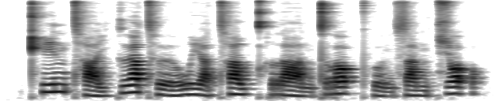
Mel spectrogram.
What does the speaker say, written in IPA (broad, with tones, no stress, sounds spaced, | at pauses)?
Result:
kʰ i˥˩ n tʰ a˩˦ j k ɯ˥˩ a̯ tʰ ɯː˩˦ w i˨˩ a̯ tʰ a˧ w kʰ r aː˨˩ n t r ɔ˥˩ ʔ pʰ u˩˦ n s a˧ n t͡ɕ ɔ˥˩ ʔ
